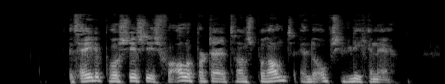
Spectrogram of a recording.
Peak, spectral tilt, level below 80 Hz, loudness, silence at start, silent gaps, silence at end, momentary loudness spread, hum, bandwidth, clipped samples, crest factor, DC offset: -8 dBFS; -5 dB/octave; -60 dBFS; -25 LUFS; 0.7 s; none; 0.5 s; 8 LU; none; 11.5 kHz; under 0.1%; 18 dB; under 0.1%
